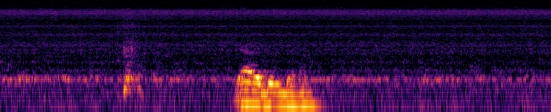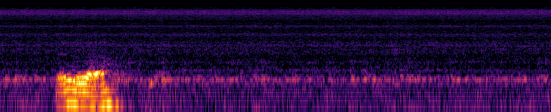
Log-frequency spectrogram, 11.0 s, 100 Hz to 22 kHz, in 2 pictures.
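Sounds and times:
tap water running into sink: 0:00.0 - 0:11.0.

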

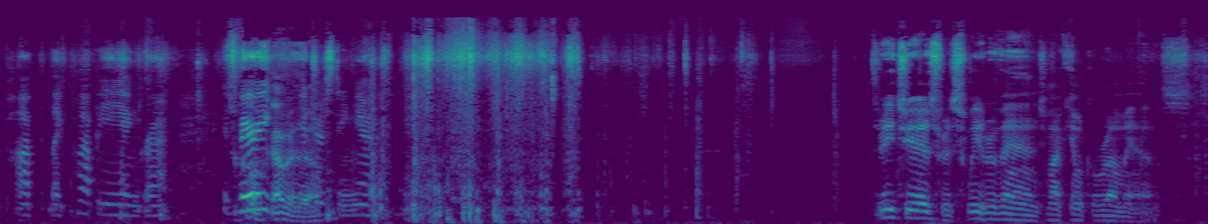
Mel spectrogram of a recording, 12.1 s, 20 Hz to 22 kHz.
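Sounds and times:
rustling and scraping of records: 0:00.8 - 0:08.5, 0:11.7 - 0:12.0.

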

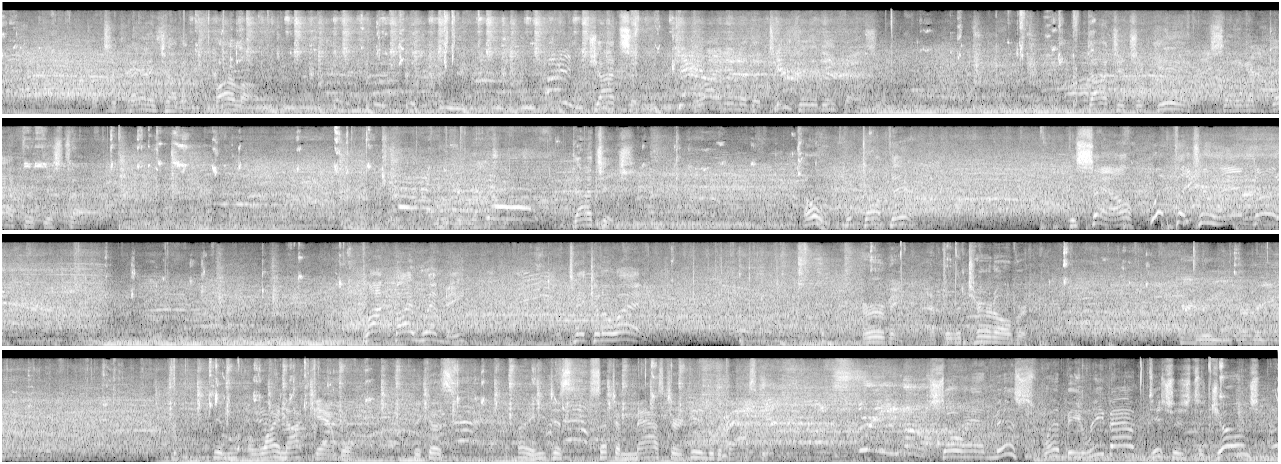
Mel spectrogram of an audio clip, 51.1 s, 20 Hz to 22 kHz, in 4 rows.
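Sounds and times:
sneakers squeaking on court: 0:00.0 - 0:00.7, 0:01.8 - 0:06.8, 0:08.8 - 0:10.9, 0:12.9 - 0:16.9, 0:19.1 - 0:21.6, 0:26.3 - 0:29.5, 0:32.1 - 0:45.4
crowd noise: 0:00.0 - 0:51.0.

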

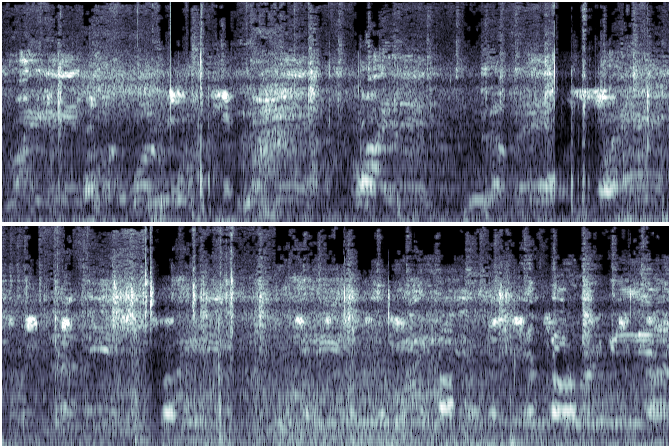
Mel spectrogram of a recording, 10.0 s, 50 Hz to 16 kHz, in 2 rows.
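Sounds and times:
road noise: 0:00.0 - 0:10.0
car engine inside cabin: 0:03.5 - 0:10.0.

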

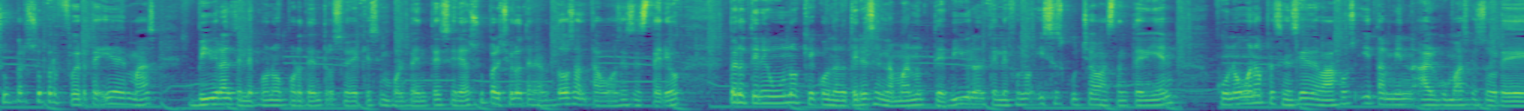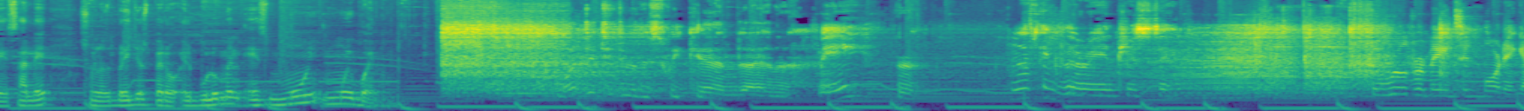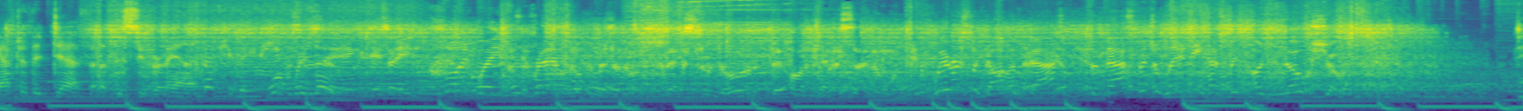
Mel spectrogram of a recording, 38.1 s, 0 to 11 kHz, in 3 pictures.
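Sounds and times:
film dialogue: 0:00.0 - 0:38.0
dramatic music: 0:15.8 - 0:38.0
rushing hissing sound: 0:16.4 - 0:17.6, 0:22.4 - 0:24.3, 0:30.6 - 0:37.5.

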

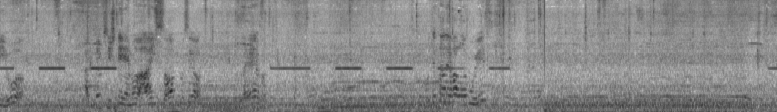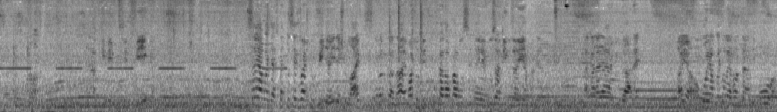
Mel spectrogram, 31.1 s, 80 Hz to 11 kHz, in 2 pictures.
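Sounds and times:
diesel engine running under load: 0:00.0 - 0:31.0
reversing alarm beeps: 0:00.8 - 0:02.4, 0:05.4 - 0:09.1, 0:09.8 - 0:10.3, 0:15.0 - 0:21.5.

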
